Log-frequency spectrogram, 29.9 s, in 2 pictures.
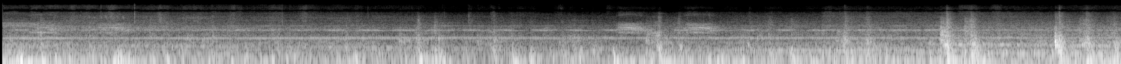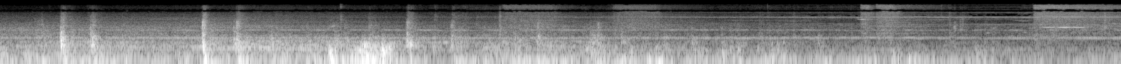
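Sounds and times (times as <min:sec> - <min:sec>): train brakes rumbling and squealing: 0:00.0 - 0:29.9
train wheels knocking over rail joints: 0:14.0 - 0:16.7, 0:17.4 - 0:26.0
steady high tone: 0:16.6 - 0:29.9.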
